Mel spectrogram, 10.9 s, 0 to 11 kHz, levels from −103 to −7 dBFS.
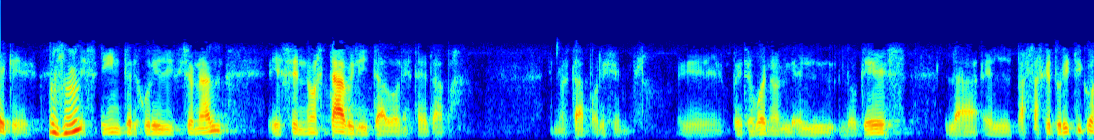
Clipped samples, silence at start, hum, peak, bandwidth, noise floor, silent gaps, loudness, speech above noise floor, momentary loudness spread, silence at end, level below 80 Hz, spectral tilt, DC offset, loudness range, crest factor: under 0.1%; 0 s; none; -8 dBFS; 4 kHz; -74 dBFS; none; -35 LUFS; 39 dB; 21 LU; 0 s; -74 dBFS; -6.5 dB/octave; under 0.1%; 12 LU; 26 dB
